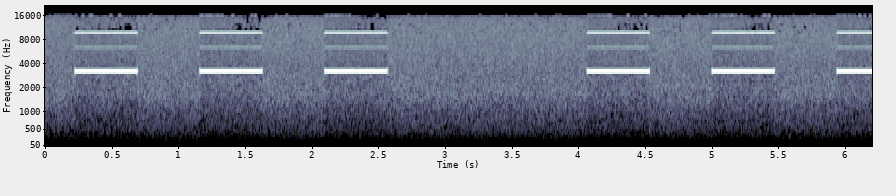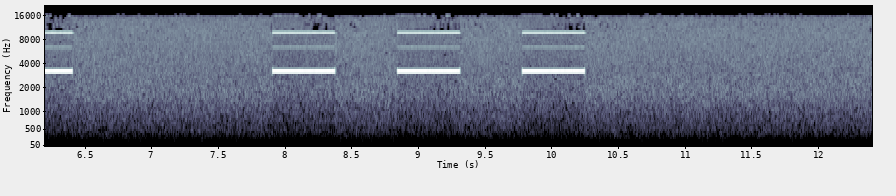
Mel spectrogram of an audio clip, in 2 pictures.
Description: Alarm pattern, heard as an alarm's beeps, played three times, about 3250 Hz. Temporal three. Smoke or fire, evacuate.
